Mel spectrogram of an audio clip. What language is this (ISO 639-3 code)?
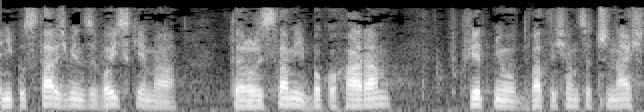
pol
